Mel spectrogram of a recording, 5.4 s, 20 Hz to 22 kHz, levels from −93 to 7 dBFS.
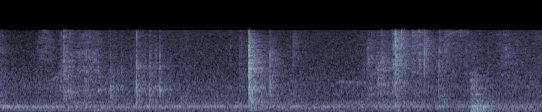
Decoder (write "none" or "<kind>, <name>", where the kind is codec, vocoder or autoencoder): none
